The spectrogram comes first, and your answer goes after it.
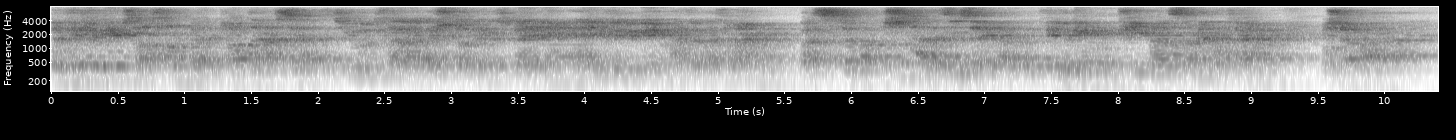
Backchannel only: Yes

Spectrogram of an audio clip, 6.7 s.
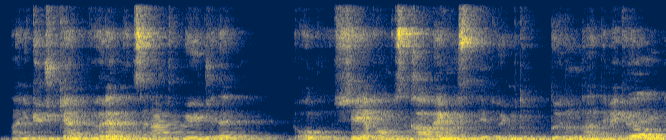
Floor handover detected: Yes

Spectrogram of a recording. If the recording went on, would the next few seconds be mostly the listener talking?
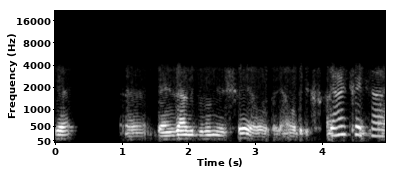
Yes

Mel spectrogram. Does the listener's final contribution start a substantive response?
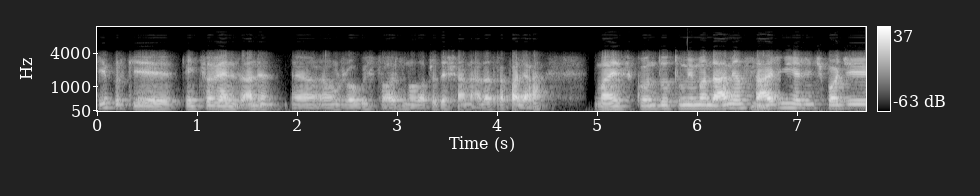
No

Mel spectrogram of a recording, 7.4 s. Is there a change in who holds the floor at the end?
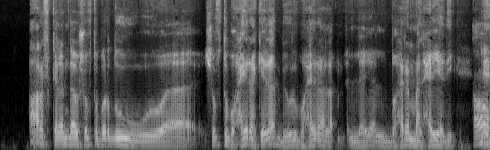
Yes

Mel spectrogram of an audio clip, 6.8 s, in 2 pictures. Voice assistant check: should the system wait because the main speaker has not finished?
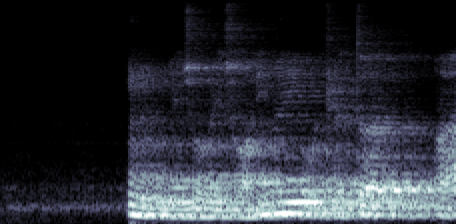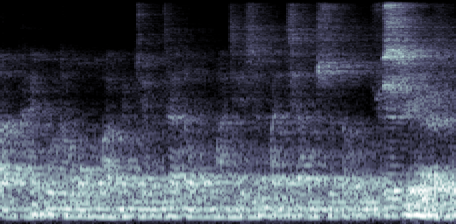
Yes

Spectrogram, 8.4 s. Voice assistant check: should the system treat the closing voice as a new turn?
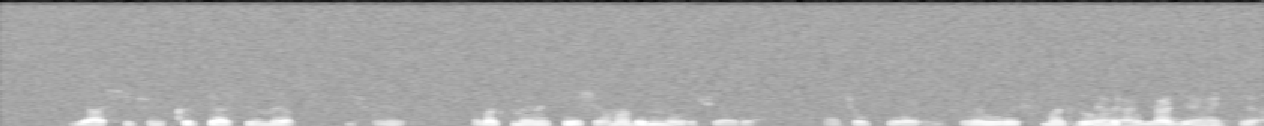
Yes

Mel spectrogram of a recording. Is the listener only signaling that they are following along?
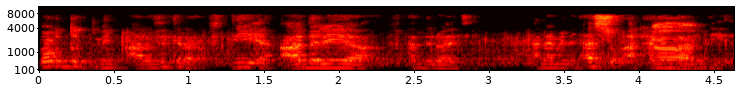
Yes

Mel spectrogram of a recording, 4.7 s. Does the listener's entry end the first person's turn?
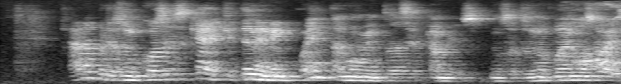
Yes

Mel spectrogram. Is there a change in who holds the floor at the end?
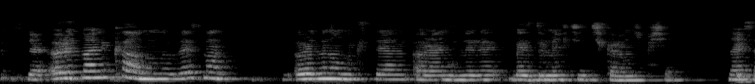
Yes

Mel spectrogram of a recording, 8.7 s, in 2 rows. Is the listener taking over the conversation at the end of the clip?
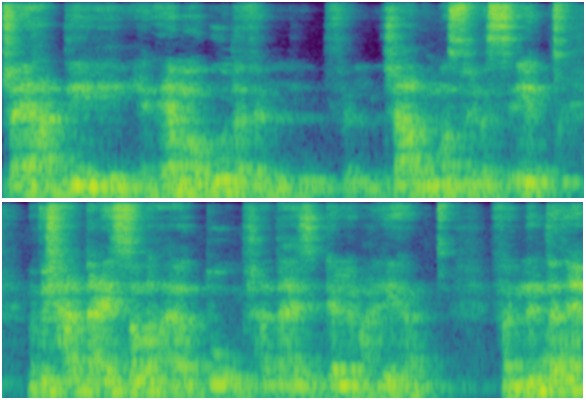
No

